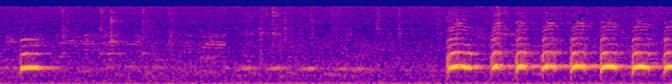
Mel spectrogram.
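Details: Zebra dove of the Bangkok perkutut strain singing: one clear cooing note, a long quiet pause with faint soft notes, then a quick run of seven loud, even, tonal coos at about three per second.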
